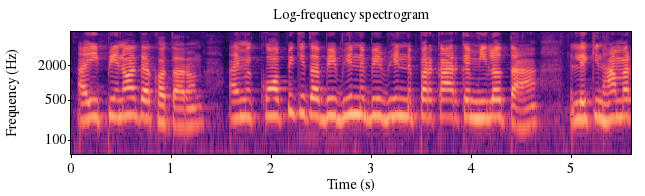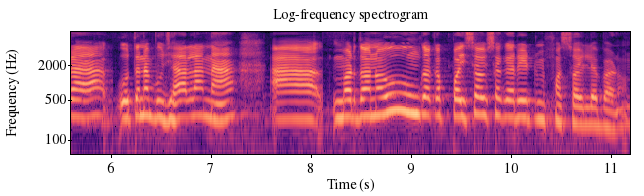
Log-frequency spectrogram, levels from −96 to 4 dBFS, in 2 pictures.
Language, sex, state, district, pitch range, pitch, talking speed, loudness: Bhojpuri, female, Bihar, Gopalganj, 230-265 Hz, 255 Hz, 155 wpm, -16 LUFS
